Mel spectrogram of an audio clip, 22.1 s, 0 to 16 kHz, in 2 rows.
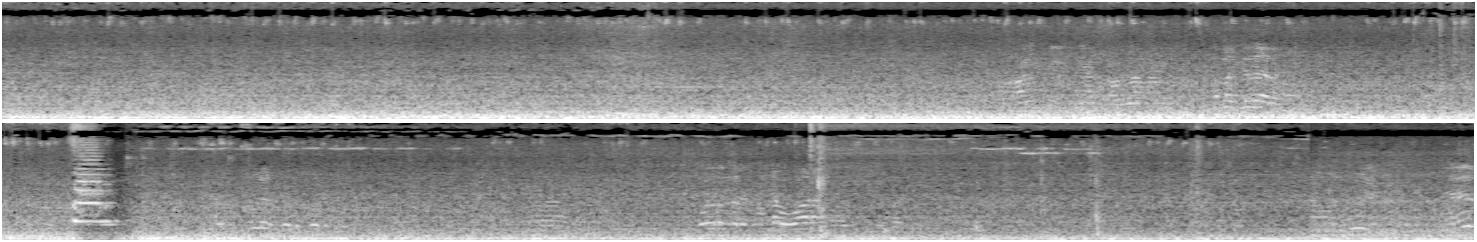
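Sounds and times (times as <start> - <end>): bus engine and road rumble: 0.0 - 22.0
horn toot: 11.5 - 12.1.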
